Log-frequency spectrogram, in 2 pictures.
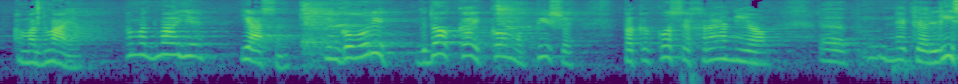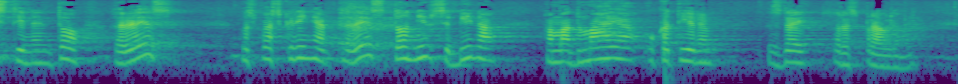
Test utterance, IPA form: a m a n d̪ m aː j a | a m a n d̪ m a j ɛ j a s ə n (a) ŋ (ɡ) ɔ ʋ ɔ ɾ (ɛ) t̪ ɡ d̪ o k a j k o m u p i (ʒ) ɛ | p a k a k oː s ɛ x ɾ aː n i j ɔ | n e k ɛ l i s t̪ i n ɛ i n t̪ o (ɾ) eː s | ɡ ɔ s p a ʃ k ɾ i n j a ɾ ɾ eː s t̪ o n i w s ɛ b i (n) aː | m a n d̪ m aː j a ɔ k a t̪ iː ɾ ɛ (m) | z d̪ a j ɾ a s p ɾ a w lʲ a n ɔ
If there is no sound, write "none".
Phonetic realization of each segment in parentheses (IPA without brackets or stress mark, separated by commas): i, ɡ, i, ʃ, ɾ, n, m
